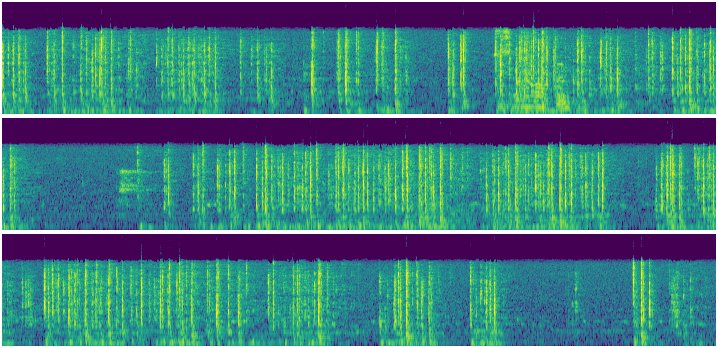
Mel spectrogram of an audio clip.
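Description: Computer keyboard typing: runs of quick key clicks in bursts, with short pauses between them and one longer pause about halfway through, as text is typed into a web page.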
